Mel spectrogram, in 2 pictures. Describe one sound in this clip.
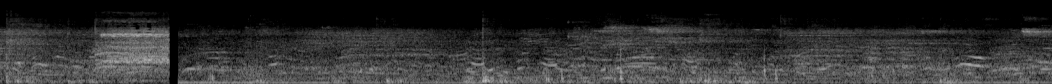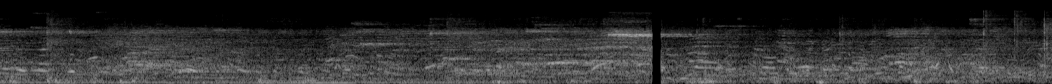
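A crowd of spectators chatters in a large echoing gym.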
